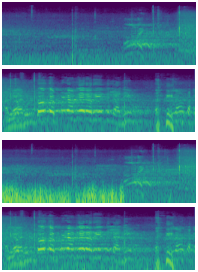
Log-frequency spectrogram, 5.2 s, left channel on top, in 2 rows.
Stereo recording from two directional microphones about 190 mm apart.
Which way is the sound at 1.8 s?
65° left (ahead or behind).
